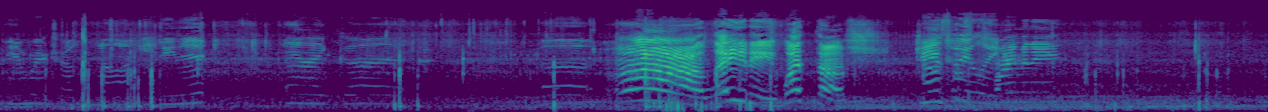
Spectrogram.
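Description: A young child's high-pitched wordless singing, its pitch sliding up and down in arcs, loud for about two seconds in the middle, with a fainter bit of it after. Before it come soft scattered clicks and rustles.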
